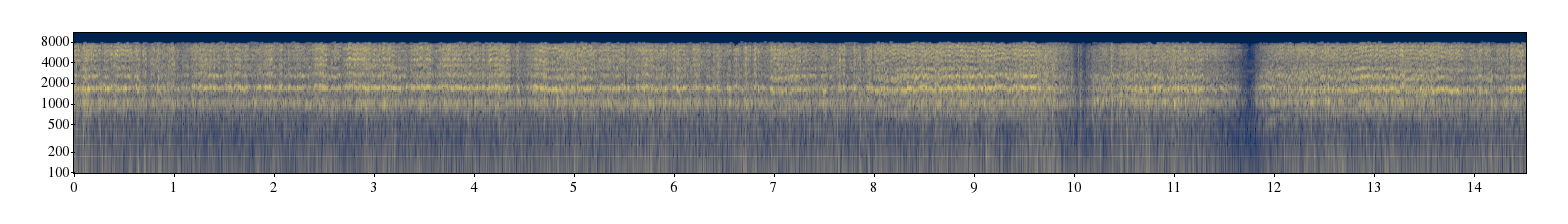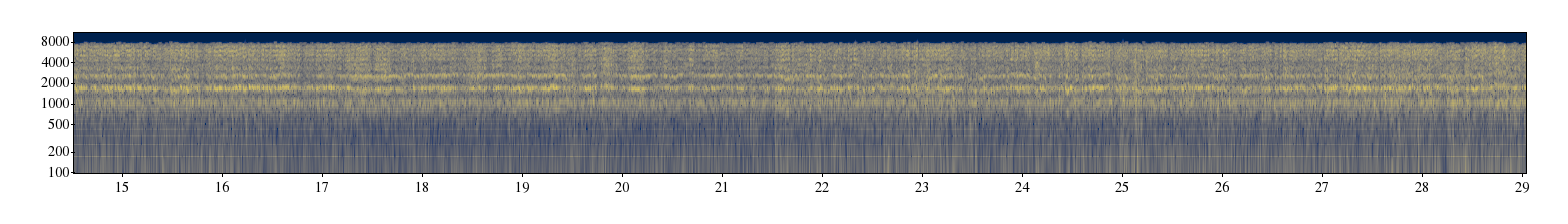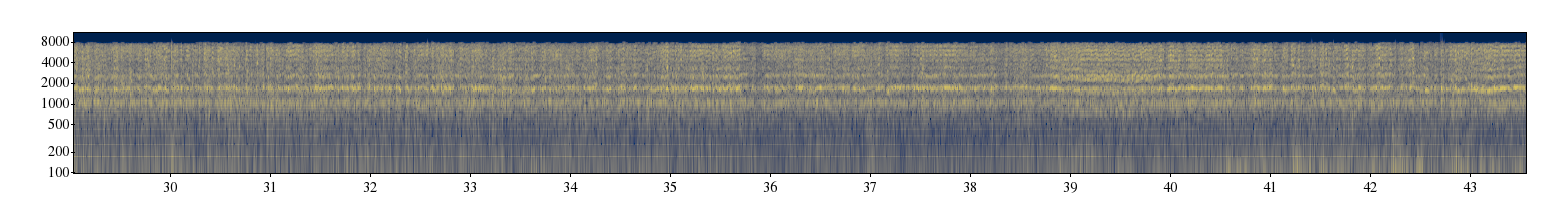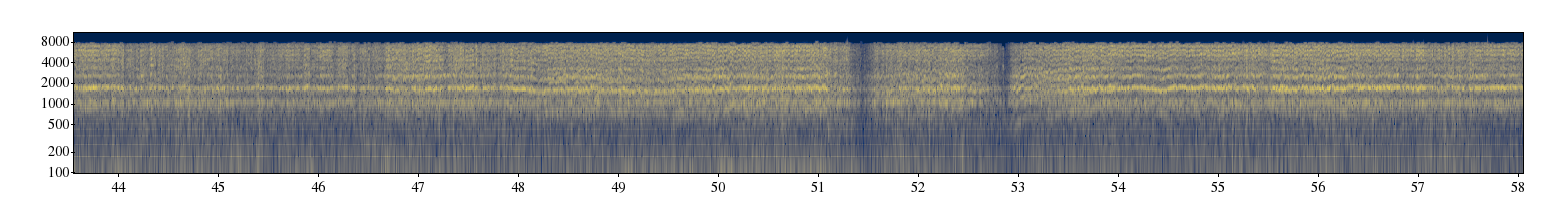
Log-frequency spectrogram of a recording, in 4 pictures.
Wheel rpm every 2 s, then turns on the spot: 230, 230, 230, 230, 200, 130, 150, 220, 230, 230, 230, 230, 230, 230, 230, 230, 230, 240, 230, 230, 230, 230, 230, 230, 200, 160, 130, 220, 230.
none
